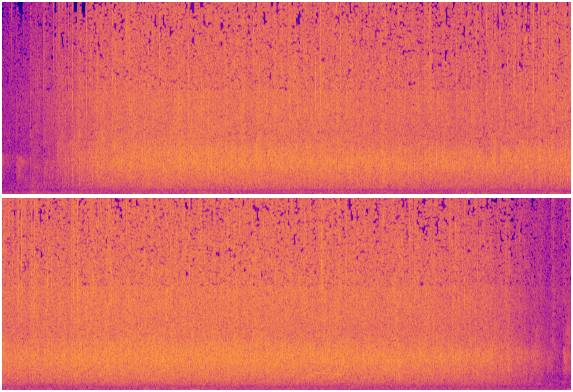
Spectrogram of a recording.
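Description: Theatre audience applauding the conductor's entrance into the orchestra pit. The applause swells over the first couple of seconds, holds steady, and dies away just before the end.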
